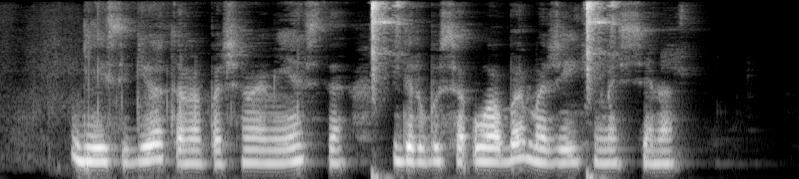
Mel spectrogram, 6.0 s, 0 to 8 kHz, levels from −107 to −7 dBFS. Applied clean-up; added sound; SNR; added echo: classical method WPE with log-MMSE.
